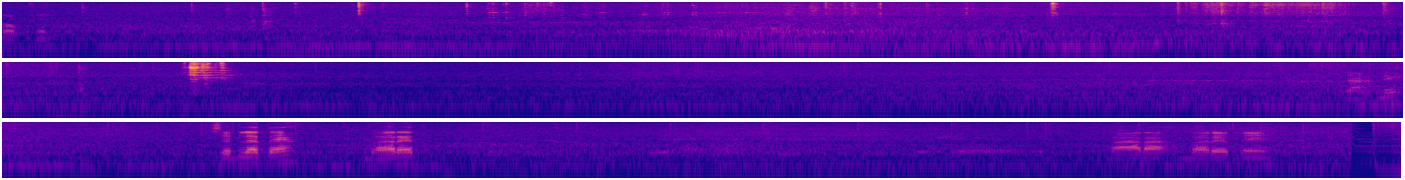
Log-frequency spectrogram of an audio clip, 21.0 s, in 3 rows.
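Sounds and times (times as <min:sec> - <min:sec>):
low rumble of traffic: 0:00.0 - 0:20.8
metal clicks and scraping: 0:00.4 - 0:08.3
sharp metal clink: 0:07.9 - 0:08.3.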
